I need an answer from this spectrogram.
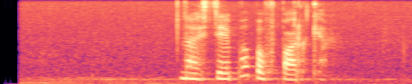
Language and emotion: Russian, neutral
